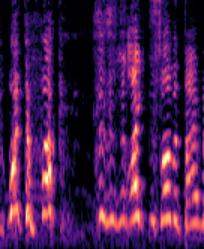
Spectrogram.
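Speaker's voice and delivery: high, frantic whine; a man at the end of his rope; distraught buddy. Retold or imitated. Snowed-in buddy pleads about the snow, high-pitched. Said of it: "He goes".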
